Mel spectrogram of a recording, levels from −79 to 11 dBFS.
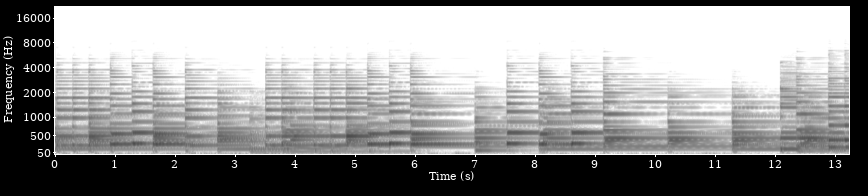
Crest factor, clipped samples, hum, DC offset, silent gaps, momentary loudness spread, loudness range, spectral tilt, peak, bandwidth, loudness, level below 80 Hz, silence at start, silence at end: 16 dB; under 0.1%; none; under 0.1%; none; 9 LU; 3 LU; -8 dB/octave; -8 dBFS; 6.8 kHz; -24 LUFS; -52 dBFS; 0 s; 0 s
